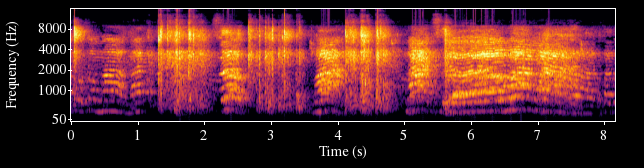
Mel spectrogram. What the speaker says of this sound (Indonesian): Ayo kawan-kawan kita bertepuk semangat dengan semangat.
